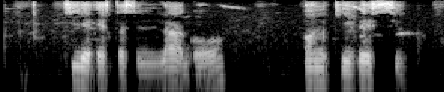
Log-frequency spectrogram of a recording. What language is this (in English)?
Esperanto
